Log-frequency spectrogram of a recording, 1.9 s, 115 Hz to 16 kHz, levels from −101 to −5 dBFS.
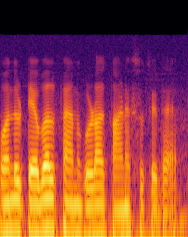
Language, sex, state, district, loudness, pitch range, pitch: Kannada, male, Karnataka, Bangalore, -16 LUFS, 105-120 Hz, 110 Hz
